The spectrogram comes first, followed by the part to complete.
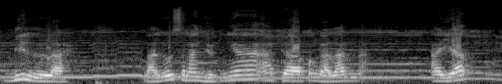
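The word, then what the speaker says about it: بالله: bacaan dulu perfect ya karena ada lafadz Allah yang didahului oleh huruf kasrah jadi membacanya itu tipis Billah listrik Billah lalu selanjutnya ada penggalan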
